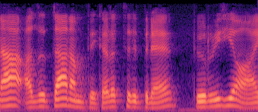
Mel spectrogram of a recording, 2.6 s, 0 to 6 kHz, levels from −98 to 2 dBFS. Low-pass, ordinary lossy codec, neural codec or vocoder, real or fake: 5.4 kHz; AAC, 48 kbps; codec, 16 kHz, 0.5 kbps, FunCodec, trained on LibriTTS, 25 frames a second; fake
